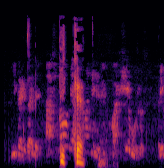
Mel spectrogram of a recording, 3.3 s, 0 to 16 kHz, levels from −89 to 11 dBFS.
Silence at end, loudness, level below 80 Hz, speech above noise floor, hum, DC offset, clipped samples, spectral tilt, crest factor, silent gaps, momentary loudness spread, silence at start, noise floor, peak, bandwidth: 0 s; -23 LUFS; -58 dBFS; 25 dB; none; under 0.1%; under 0.1%; -5.5 dB/octave; 26 dB; none; 20 LU; 0.25 s; -45 dBFS; 0 dBFS; 11.5 kHz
